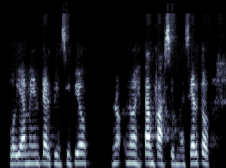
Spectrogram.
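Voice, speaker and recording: At a fairly quick pace, a woman speaks in an Argentine accent with a medium pitch. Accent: Argentine Spanish (Rioplatense). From Argentina. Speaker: lawyer, course instructor. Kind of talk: lecture.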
